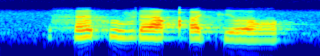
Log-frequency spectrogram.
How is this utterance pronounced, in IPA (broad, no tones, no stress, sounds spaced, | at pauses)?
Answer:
h ɜ x u v ɾ ɜ qʼ u kʲ o ʁ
